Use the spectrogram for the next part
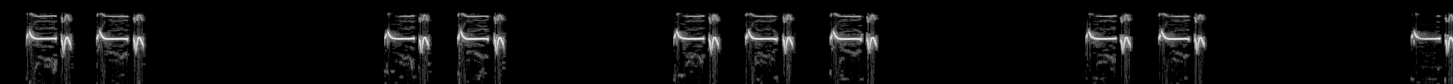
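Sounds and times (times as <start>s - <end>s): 
male prinia song with piercing whistles and harsh notes: 0.2s - 1.5s, 3.8s - 5.1s, 6.7s - 8.8s, 10.8s - 12.1s, 14.1s - 14.5s.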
